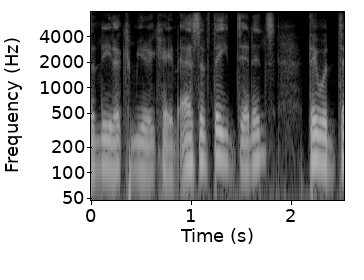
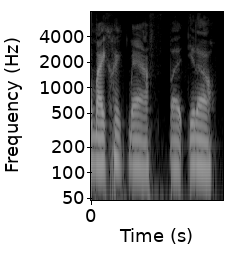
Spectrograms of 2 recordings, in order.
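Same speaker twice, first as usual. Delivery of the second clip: normal talking voice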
